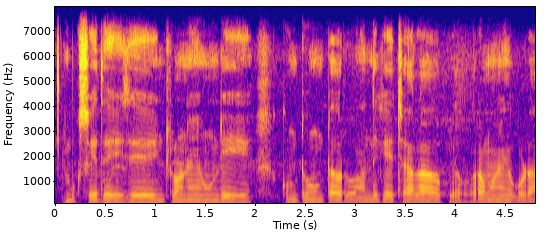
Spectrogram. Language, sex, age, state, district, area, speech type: Telugu, male, 18-30, Andhra Pradesh, Sri Balaji, rural, spontaneous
